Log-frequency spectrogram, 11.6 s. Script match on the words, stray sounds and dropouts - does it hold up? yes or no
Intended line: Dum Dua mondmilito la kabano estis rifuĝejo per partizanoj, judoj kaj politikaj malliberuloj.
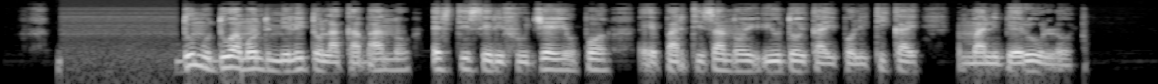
no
